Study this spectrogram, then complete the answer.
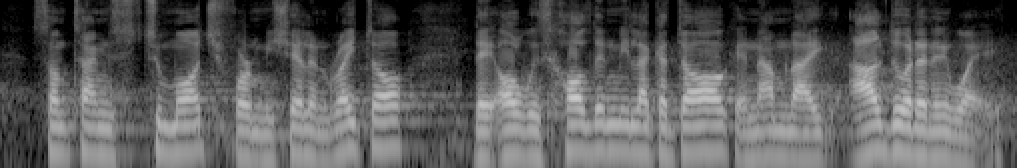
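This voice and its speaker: Speaking at a fairly quick pace with a Mexican accent, a man uses a fairly high pitch and fairly even intonation. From Mexico. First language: Spanish. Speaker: lighting designer and sales coach. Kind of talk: conference talk. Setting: stage with audience. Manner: halting.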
